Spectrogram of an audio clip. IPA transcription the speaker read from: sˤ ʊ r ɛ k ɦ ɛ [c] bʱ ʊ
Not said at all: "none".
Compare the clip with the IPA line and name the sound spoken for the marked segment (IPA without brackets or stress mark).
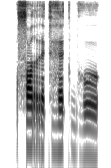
k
